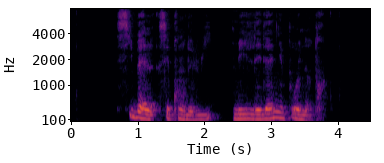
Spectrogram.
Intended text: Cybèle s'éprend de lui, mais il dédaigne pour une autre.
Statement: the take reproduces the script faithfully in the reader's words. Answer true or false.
true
